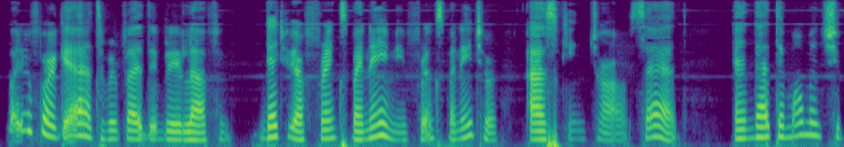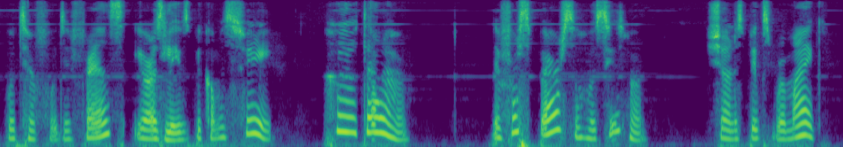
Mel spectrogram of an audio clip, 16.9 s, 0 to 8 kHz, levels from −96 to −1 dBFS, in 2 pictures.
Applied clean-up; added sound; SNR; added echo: neural mask model DeepFilterNet 3.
